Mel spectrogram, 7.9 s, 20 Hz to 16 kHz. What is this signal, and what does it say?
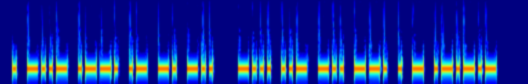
Morse code, heard as a keyed tone, about 22 wpm, 700 Hz. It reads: EXPAND BUDGET.
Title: Pangram Challenge v2 - 22wpm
